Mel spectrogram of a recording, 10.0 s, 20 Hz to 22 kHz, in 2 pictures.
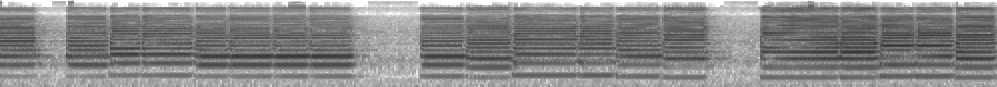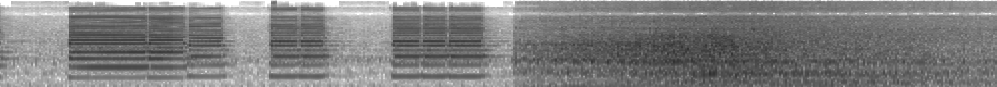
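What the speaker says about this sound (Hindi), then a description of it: "ये जो हॉर्न है एयर प्रेशर वाले होते हैं।" Multi-trumpet air-pressure horns on a Tata 3118 truck blare in a series of loud, chord-like blasts with short gaps, then give way to a broad rushing hiss of air.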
